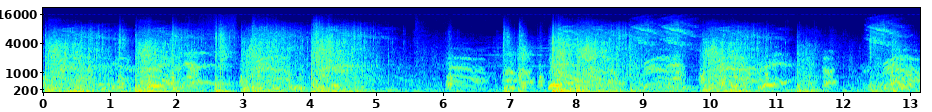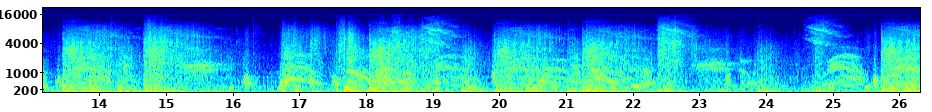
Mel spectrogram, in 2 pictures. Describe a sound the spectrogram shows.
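Punches and kicks thud and smack in quick bursts.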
